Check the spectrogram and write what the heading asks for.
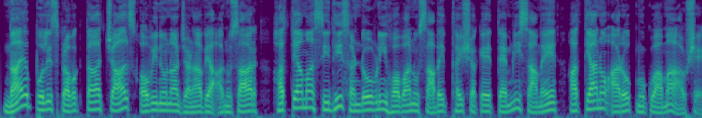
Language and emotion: Gujarati, neutral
